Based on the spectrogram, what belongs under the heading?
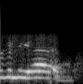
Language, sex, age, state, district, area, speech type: Maithili, female, 60+, Bihar, Supaul, rural, conversation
